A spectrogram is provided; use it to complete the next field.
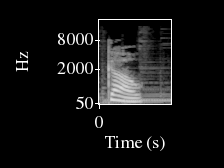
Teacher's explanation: sound V sounds are produced at the back of the mouth using the back of the tongue against the soft part of the roof of the mouth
